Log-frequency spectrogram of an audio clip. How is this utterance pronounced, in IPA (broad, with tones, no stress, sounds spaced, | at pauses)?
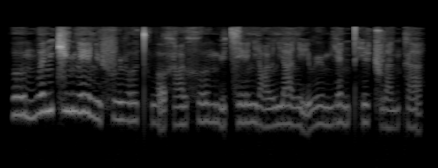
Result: o˥˩ ʊ̯ m w ə˥ n t͡ɕ y˥ n l e˥˩ ɪ̯ l y˩ f u˥˧ ɻ o˥˩ ʊ̯ t̪ʰ w ɔ̰˨˩ x ɑ˧˥ ʊ̯ x o˥ ʊ̯ m y̰˨˩ t͡s e˥ ɪ̯ l j ɑ˧˥ ʊ̯ l j ä˥˩ l ḭ˨˩ ɻ ɻ̩˥˧ m j ɛ˥˧ n t̪ʰ i˥˩ ʈ͡ʂ w a˧˥ n k ä˥˩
